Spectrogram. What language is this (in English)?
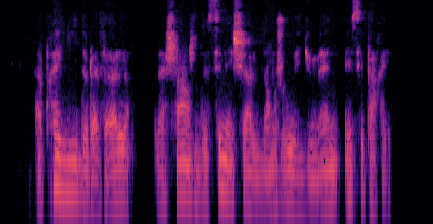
French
